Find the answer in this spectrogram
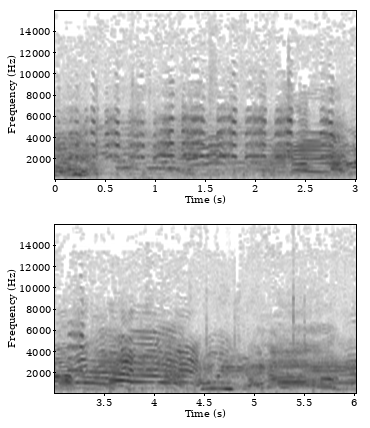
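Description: Several people shouting and calling out at once on a rugby league field, mostly high, raised voices overlapping, with one louder call just before the end.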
